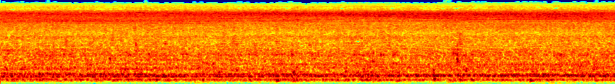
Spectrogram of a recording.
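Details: Fanning Japanese honey bees, kept at it all through a hot day, produce an unbroken low droning hum with faint fluctuations, set against a continuous high, even hiss.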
